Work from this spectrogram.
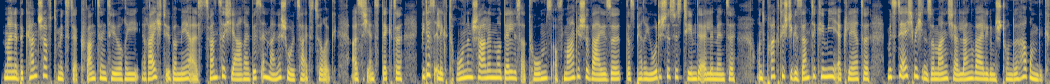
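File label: german female e-learning; voice demos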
